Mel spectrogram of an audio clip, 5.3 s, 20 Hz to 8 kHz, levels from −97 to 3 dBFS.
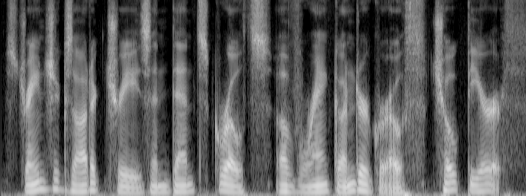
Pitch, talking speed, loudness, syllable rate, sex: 100 Hz, 135 wpm, -18 LUFS, 3.8 syllables/s, male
